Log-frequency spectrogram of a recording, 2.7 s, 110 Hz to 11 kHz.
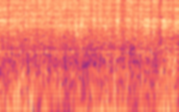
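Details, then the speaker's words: Manual stovetop pressure cooker cooking githeri (pre-soaked beans and maize) on gas after about 15 minutes; a steady high airy hiss as steam vents through the fast-spinning weight knob: normal regulator hiss at full pressure. "So after 15 minutes, it seems like my pot is boiling because the knob is turning really fast. So that is usually a sign that there's more than enough pressure inside the pot."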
